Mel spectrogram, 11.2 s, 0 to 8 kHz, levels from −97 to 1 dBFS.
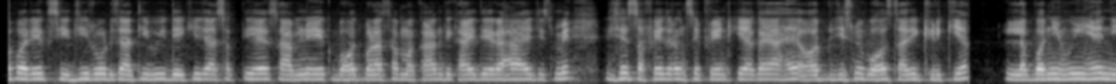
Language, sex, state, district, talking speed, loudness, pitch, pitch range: Hindi, male, Bihar, Begusarai, 220 wpm, -27 LUFS, 185 Hz, 180-190 Hz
